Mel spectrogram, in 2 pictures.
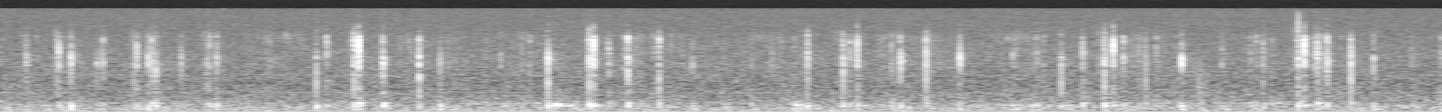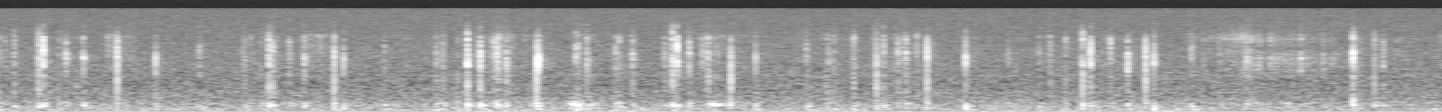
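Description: Long acrylic nails on both hands tap quickly and lightly across flat holographic mermaid scale-print fabric. The result is a dense, soft patter of many short, dry clicks with bright high edges over a quiet, low rustle.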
